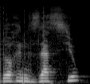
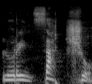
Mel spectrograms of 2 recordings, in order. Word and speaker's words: Lorenzaccio: À la française, Lorenzaccio. Non, Lorenzaccio. Lorenzaccio.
